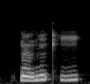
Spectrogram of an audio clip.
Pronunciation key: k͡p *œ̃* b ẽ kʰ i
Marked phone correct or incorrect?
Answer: correct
